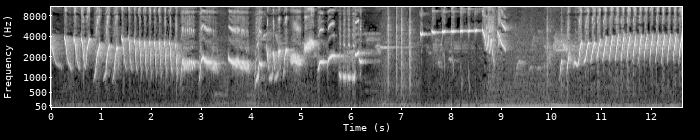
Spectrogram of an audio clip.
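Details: White-rumped shama singing vigorously: fast rattling trills of repeated descending notes, then varied whistles, slurred warbles and sharp clicks, a long high pure tone, and a final burst of rapid repeated notes.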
